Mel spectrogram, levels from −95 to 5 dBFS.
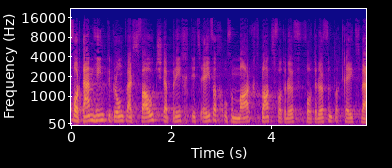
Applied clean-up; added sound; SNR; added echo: none; none; none; none.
